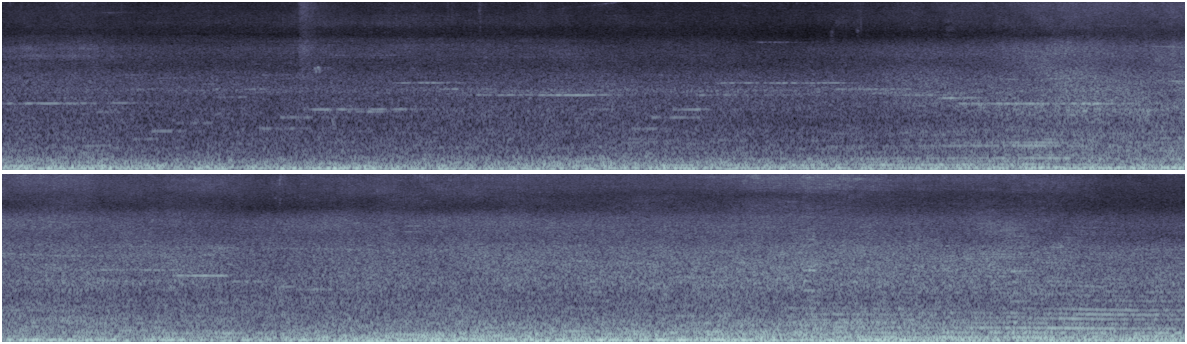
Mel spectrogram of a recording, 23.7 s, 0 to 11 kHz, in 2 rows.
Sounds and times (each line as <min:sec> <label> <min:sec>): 0:08.2 Traffic Sound 0:23.6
